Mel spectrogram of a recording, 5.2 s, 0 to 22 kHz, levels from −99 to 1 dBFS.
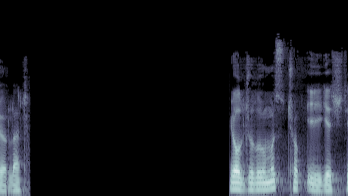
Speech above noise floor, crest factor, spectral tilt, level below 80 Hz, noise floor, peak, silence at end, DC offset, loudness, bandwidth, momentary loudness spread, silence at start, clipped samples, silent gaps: over 69 dB; 20 dB; -7.5 dB/octave; -40 dBFS; under -90 dBFS; -4 dBFS; 0.1 s; under 0.1%; -22 LUFS; 9.4 kHz; 10 LU; 0 s; under 0.1%; 0.46-3.44 s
